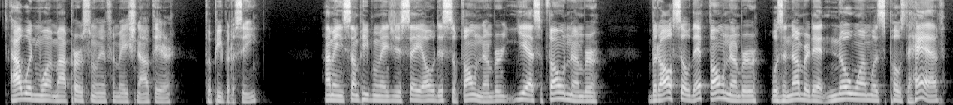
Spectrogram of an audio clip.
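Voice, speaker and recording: A man with a mid-range, slightly mellow voice hosts a sports commentary show. He offers casual opinions on sports news conversationally, reads quoted statements and asks rhetorical questions.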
